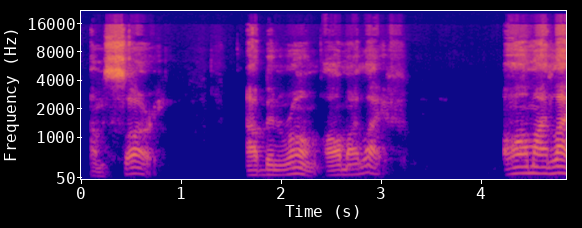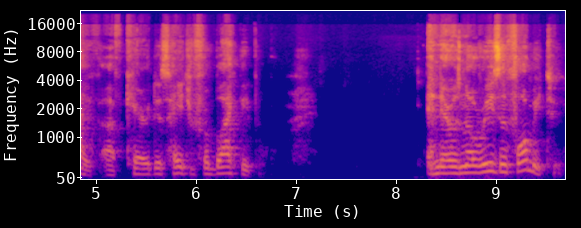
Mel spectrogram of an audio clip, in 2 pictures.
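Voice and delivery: low, subdued imitation of remorse; retold tearful confession. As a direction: quietly voice a repentant man's confession. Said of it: "Tears rolling down his face as he's saying this".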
